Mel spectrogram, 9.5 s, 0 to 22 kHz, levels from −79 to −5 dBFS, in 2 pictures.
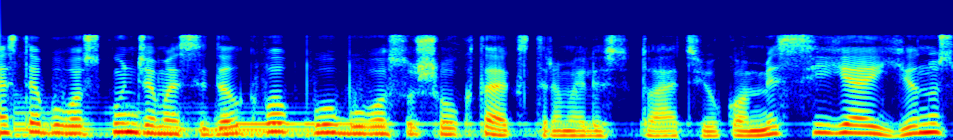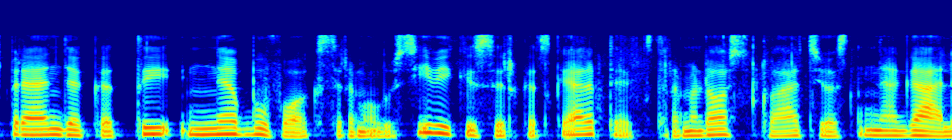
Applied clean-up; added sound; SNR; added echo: neural mask model RNNoise.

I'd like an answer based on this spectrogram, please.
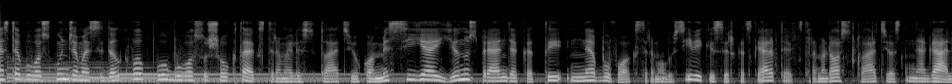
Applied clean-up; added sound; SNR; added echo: none; Piano; 10 dB; none.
